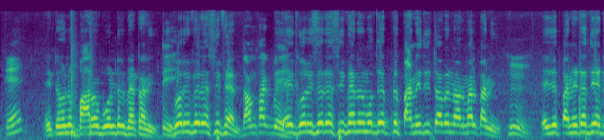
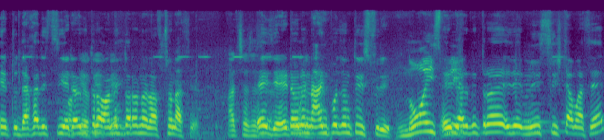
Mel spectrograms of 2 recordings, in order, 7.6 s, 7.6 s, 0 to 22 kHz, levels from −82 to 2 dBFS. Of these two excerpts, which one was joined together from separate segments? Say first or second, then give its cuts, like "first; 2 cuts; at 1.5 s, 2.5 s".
first; 1 cut; at 2.0 s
